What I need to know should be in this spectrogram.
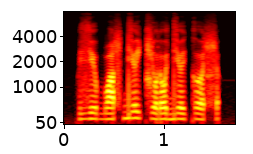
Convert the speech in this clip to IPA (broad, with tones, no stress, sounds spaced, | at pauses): zʲ o˨ b ɑ˨ ɬ dʲ ɤ˦ i̯ t͡ɕ o˨ ɾ o˦ dʲ ɤ˦ i̯ k ɤ˦ ɬ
